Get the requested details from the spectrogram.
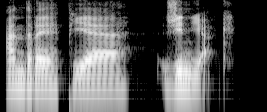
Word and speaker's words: André-Pierre Gignac: Ah, yes, that's André-Pierre Gignac. – Not sure that's how you say it. Good try, though. I think it's more like André-Pierre Gignac.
